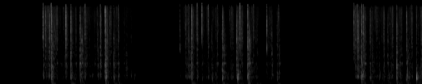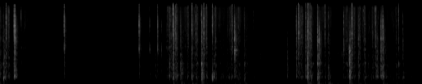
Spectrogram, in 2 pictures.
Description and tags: crawling on a wooden floor
crawling, light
